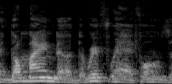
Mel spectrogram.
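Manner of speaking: ordinary delivery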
